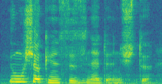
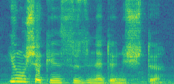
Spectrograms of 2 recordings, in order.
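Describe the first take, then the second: Both takes have the same delivery.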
